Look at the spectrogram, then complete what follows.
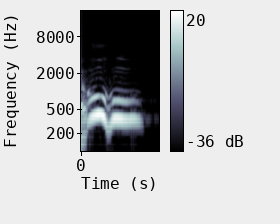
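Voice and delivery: high jeering hum; taunting rival's hum, loud; mocking ujú. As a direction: sneer it up high at her rival. Penina taunting Ana.

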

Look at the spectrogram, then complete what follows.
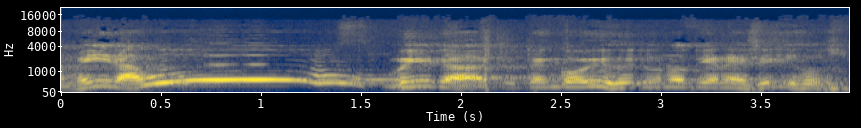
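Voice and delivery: high, loud sing-song jeer; a showy, mocking jab at a childless wife; mocking taunt. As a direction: taunt her like a gloating rival. Rival wife taunting childless Ana.

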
